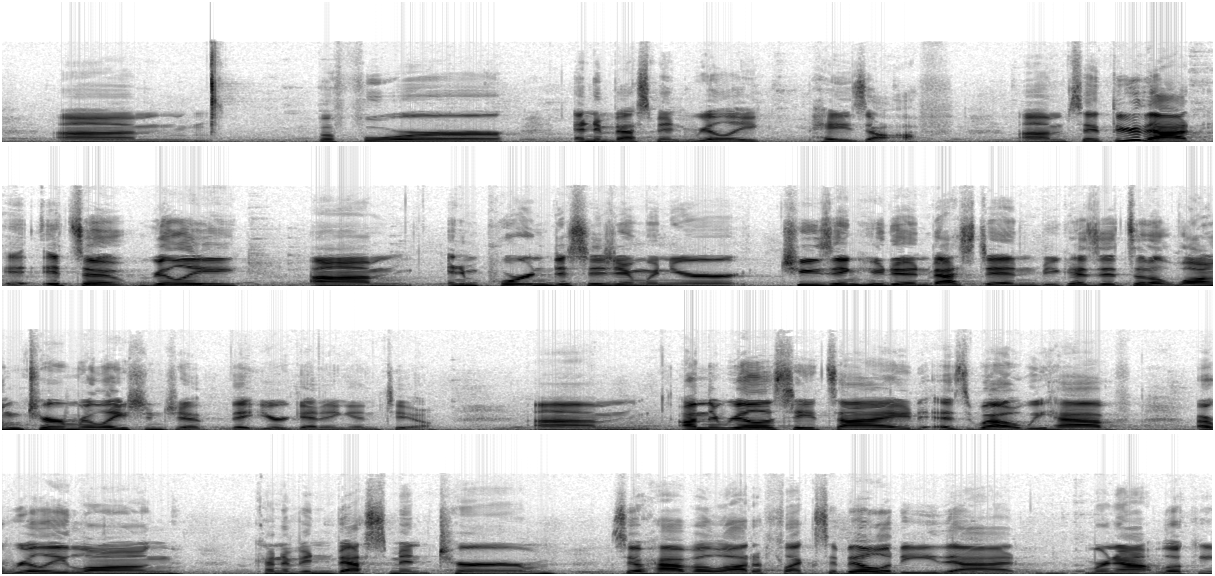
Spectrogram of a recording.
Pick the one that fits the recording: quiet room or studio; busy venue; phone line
busy venue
